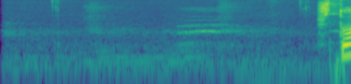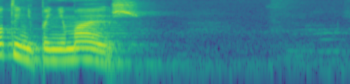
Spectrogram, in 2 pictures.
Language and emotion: Russian, angry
